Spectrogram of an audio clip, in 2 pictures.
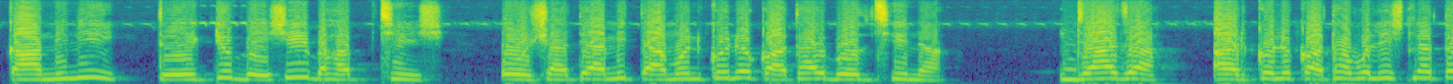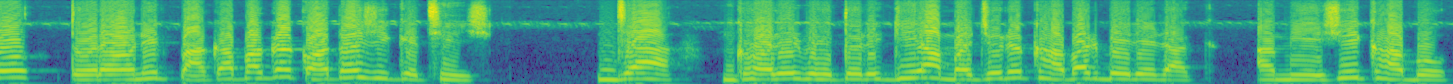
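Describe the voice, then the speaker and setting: A man's voice: sits high, steady tone, moderate pace, dry recording, close to an everyday voice, low-quality recording. A man voicing a young newlywed husband and elder brother in a cartoon, placating in manner. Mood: annoyed. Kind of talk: Bengali cartoon dialogue acting.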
